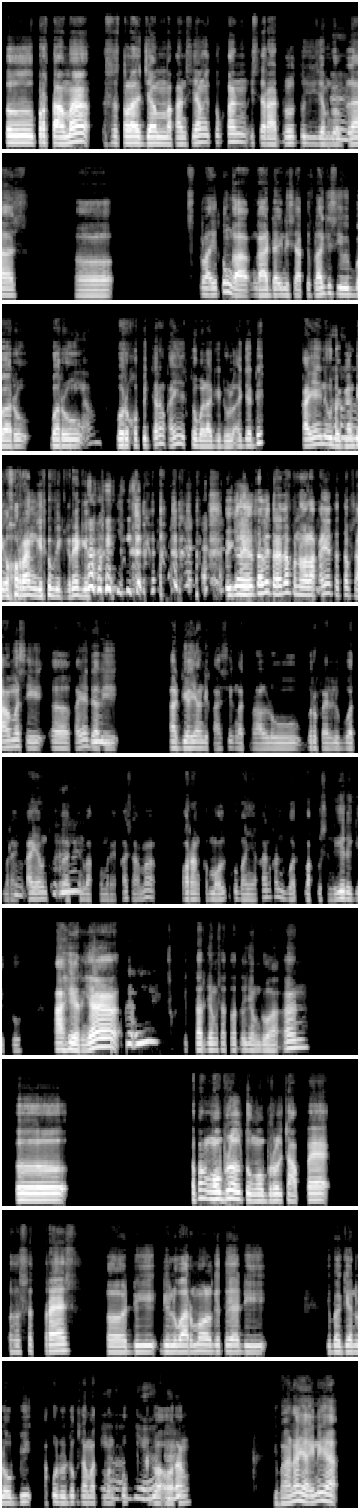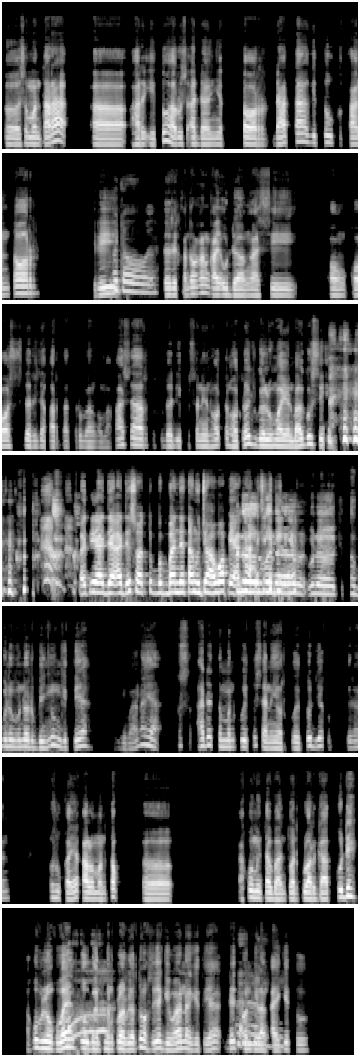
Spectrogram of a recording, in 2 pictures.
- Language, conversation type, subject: Indonesian, podcast, Pernah nggak kamu mentok di tengah proyek? Cerita dong?
- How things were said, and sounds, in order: laughing while speaking: "orang. Gitu mikirnya gitu kan"; laugh; in English: "ber-value"; tapping; laugh; laughing while speaking: "jadinya?"; other background noise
